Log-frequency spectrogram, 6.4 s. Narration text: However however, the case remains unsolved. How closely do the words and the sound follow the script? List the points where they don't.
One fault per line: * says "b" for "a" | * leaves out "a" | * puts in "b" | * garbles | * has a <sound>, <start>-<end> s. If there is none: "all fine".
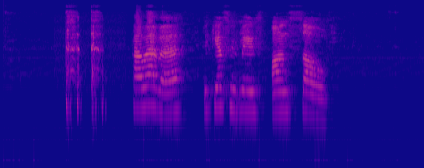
* has a cough, 1.0-1.6 s
* leaves out "however"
